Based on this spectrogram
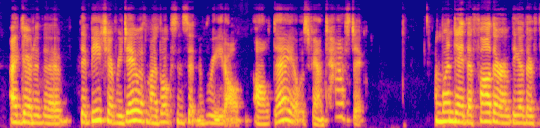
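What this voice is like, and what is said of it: Usual voice. Nothing is said of it.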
